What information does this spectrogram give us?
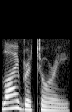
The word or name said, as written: libratory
